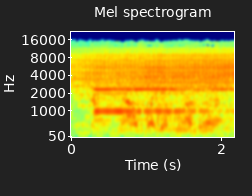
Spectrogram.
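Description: People talking on a band's stage between songs, over a steady electronic tone from the instruments or amplifiers that starts shortly in and holds.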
